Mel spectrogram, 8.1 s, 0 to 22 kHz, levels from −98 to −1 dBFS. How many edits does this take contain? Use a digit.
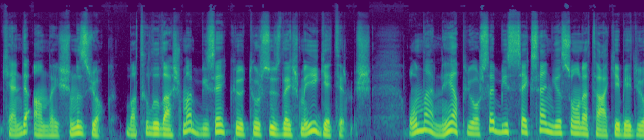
0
